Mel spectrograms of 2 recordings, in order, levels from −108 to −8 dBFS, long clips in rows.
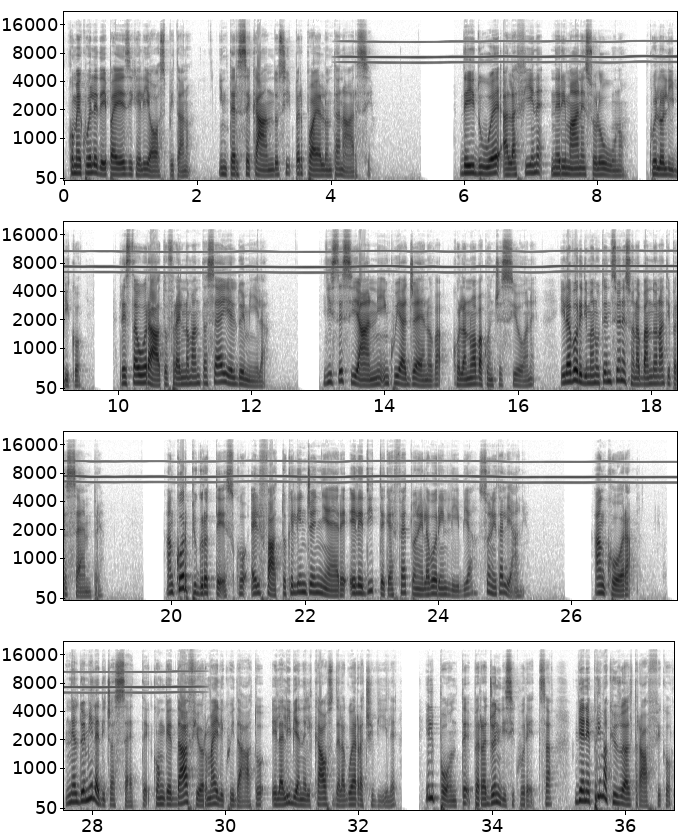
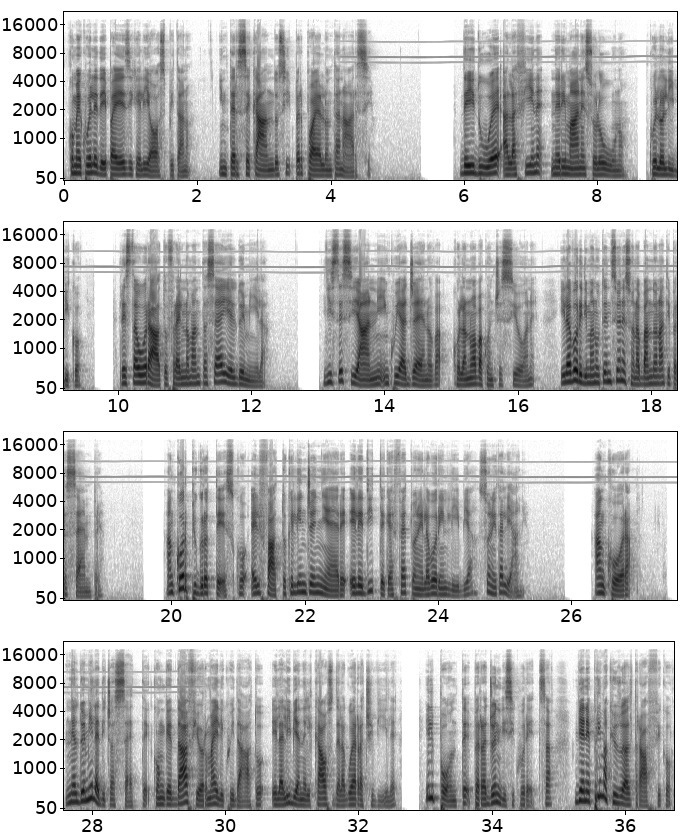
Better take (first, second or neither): second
